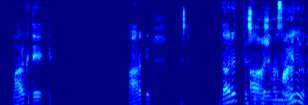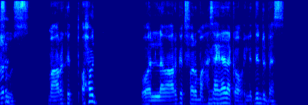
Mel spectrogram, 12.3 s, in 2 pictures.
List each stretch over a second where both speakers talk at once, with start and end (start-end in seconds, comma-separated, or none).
5.0-6.4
